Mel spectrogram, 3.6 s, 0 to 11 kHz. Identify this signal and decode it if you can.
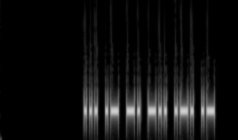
Morse code, heard as a keyed tone, about 30 wpm, 700 Hz. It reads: SANDRA
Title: USA Common Names - 30wpm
